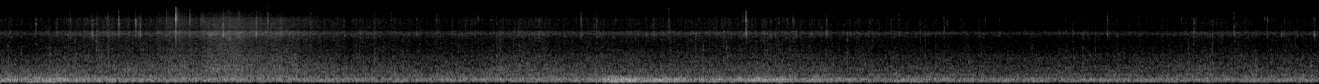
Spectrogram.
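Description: Heavy thunderstorm downpour: a steady hiss of rain on leaves and pavement, with scattered sharp drips close by. It swells louder about six seconds in, then eases back.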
